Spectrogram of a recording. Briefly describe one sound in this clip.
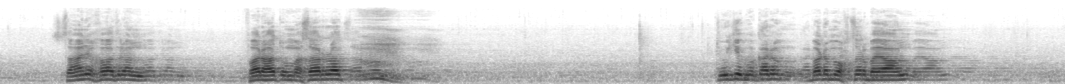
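A middle-aged man speaks calmly into a headset microphone, heard through a loudspeaker, with pauses between phrases.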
